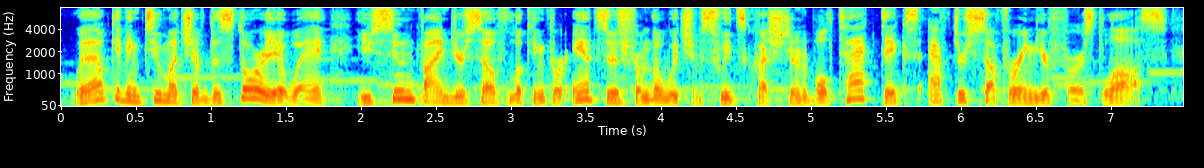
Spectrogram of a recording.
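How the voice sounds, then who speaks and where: A man reading a scripted video game review as its narrator, over background music. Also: mid-range voice.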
